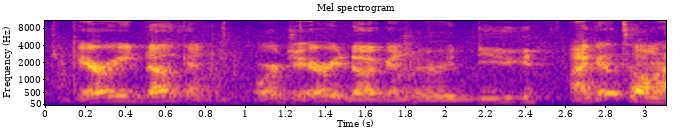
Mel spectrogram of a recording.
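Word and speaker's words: Gerry Duggan: Jerry Dugan. I gotta tell him how to pronounce his name.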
